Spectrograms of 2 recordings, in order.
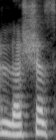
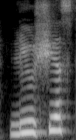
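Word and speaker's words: luscious: कॉन्शियस है, यहाँ पर लशस है, ल्यूशियस नहीं पढ़ना है, लशस है।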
